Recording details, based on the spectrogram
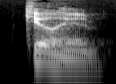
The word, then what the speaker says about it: Cillian: And yeah, this movie just like Cillian Murphy, is that how you say his name? – Killian. – Yeah. Killian Murphy is just such a great leading man.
